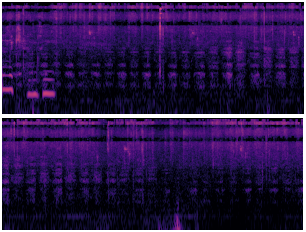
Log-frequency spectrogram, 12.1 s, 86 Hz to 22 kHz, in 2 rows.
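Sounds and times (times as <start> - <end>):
farm animals calling: 0.0 - 12.0.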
